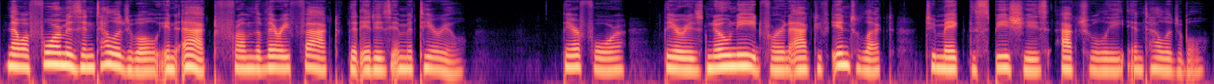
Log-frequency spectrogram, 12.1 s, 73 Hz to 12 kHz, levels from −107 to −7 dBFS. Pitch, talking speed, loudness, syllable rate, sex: 185 Hz, 150 wpm, -20 LUFS, 5.2 syllables/s, female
